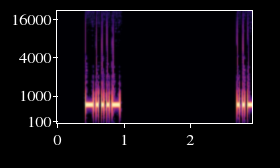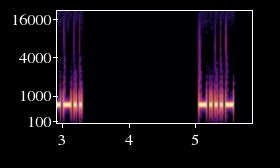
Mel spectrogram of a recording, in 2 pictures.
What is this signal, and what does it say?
Morse code, heard as a keyed tone, about 30 wpm, spaced as for 5 wpm, 700 Hz. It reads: <BT>?<BT>
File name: Lesson 36e - BT - Three Characters 30wpm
